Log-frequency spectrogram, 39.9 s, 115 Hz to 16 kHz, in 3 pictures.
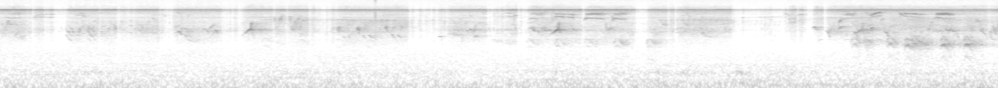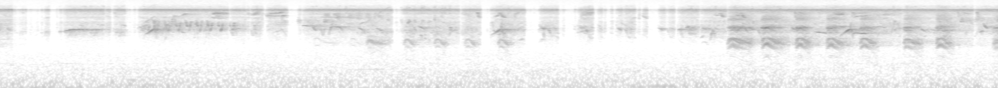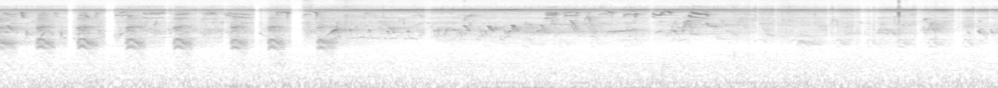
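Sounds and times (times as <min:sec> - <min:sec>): wild birds calling and singing: 0:23.0 - 0:39.8.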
